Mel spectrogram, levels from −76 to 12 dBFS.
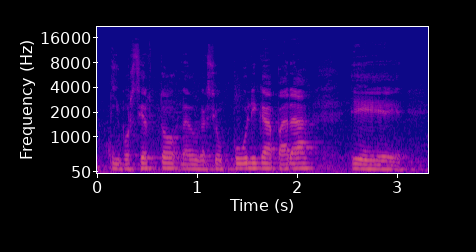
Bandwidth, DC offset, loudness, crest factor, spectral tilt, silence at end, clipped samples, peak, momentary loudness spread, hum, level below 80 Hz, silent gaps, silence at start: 16 kHz; under 0.1%; -33 LUFS; 16 dB; -6 dB/octave; 0 s; under 0.1%; -16 dBFS; 6 LU; none; -56 dBFS; none; 0 s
